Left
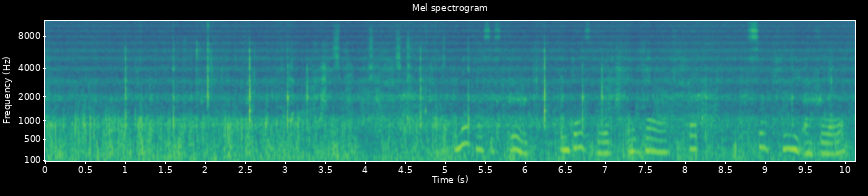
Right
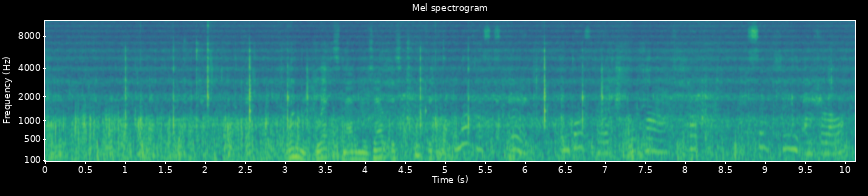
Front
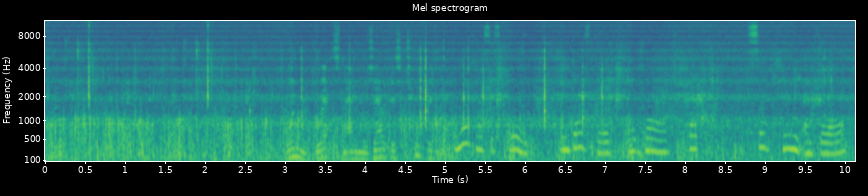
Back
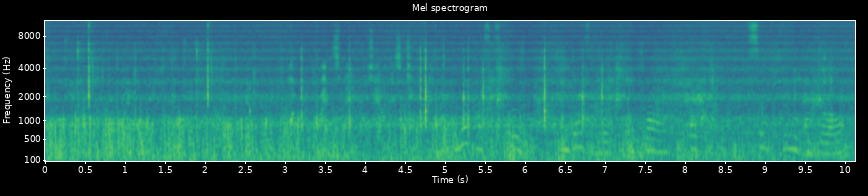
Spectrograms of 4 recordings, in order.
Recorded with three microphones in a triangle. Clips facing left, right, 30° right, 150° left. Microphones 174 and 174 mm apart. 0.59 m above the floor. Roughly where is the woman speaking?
Ahead left.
